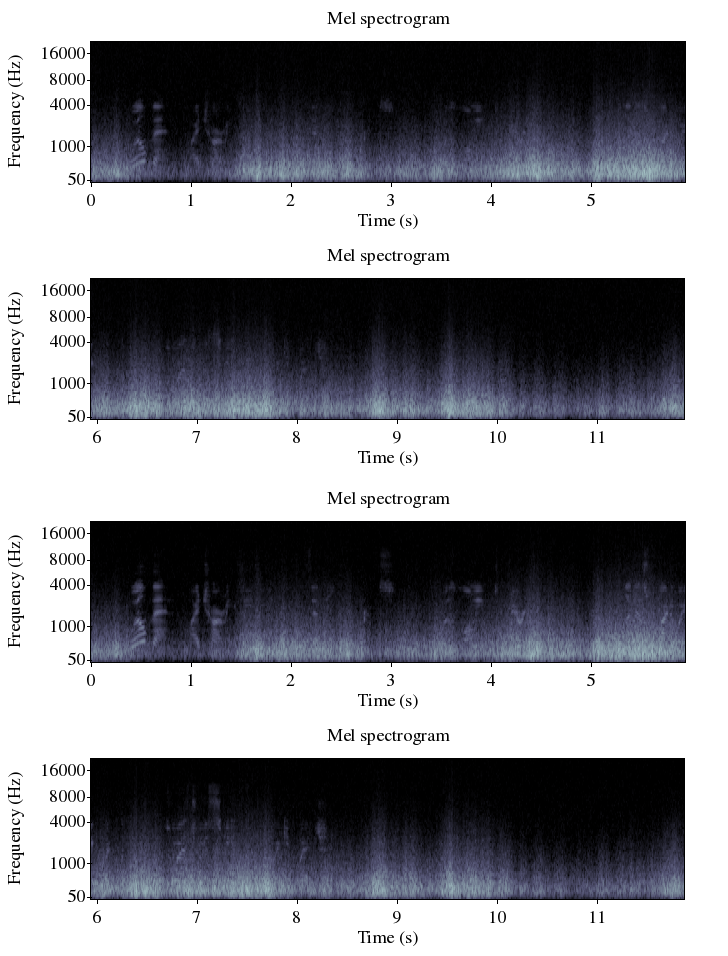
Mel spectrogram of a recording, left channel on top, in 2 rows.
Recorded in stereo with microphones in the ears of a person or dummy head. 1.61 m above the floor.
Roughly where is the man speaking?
Right.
